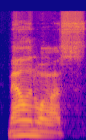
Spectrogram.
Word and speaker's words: Malinois: Malinois, thank you, Janice.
